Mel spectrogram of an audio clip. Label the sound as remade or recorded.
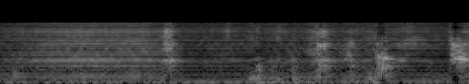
remade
